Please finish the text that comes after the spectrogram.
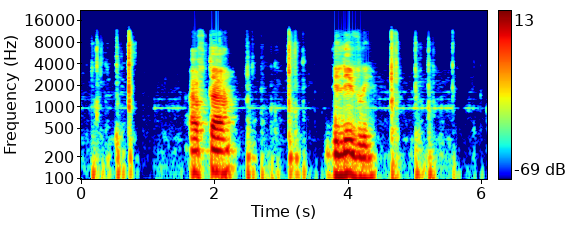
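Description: Computer keyboard typing comes in short bursts of clicking keys between stretches of a person talking, close and fairly crisp.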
